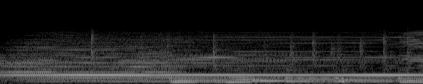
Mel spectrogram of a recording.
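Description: Live rock band opening a song: one high note held steady throughout, a bass line stepping through notes from about two seconds in, and a few scattered picked notes above.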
